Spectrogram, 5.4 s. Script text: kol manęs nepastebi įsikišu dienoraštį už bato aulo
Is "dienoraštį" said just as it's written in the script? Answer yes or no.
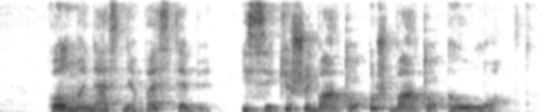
no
